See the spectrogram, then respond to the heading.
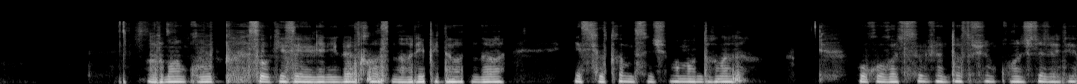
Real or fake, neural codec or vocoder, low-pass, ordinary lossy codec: fake; codec, 16 kHz, 16 kbps, FreqCodec, smaller model; none; none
